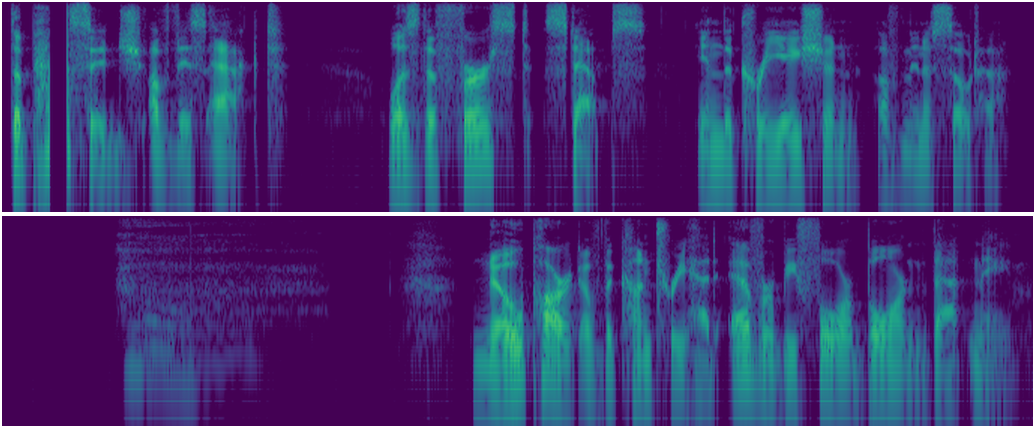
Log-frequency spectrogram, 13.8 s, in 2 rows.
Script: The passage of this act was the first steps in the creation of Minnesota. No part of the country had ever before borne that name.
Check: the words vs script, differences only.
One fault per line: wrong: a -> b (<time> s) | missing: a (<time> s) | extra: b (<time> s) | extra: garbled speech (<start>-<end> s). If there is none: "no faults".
no faults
